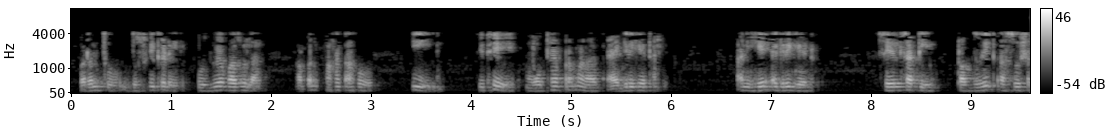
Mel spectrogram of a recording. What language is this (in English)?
Marathi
